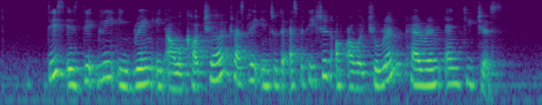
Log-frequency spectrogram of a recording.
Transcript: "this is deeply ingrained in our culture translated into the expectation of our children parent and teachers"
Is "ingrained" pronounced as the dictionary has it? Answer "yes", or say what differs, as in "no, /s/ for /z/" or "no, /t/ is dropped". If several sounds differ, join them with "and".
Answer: no, /d/ is dropped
